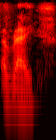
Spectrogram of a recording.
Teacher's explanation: it's that schwa at the beginning and then the a at the end. Okay.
